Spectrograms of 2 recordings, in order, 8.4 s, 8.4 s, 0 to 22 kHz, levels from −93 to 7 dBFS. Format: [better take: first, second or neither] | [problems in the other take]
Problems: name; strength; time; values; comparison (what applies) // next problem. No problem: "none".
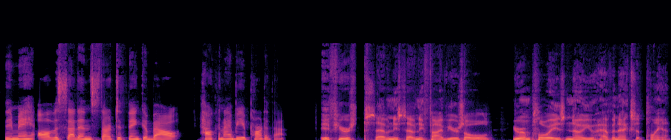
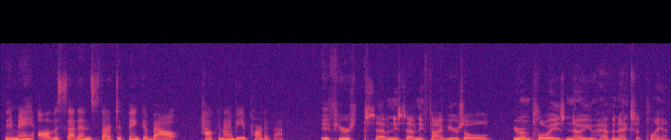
first | hiss; faint; throughout; 20 dB below the speech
